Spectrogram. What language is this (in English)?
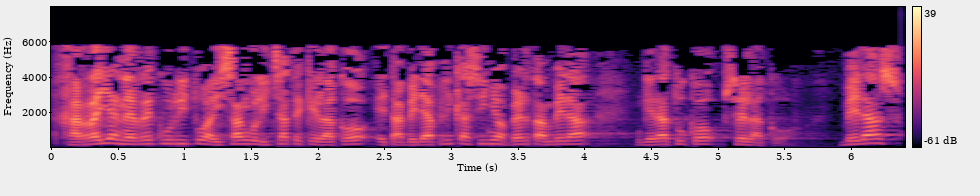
Basque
